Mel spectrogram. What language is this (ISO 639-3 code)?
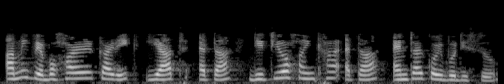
asm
